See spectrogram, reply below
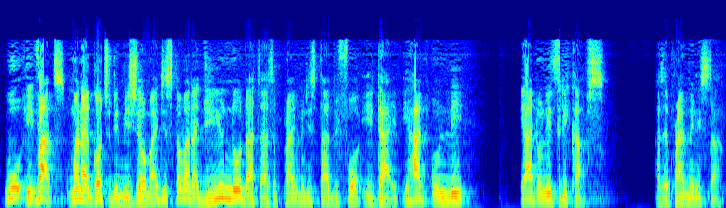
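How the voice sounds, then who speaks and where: A man's voice: medium pitch, a little fast, warm tone, breathy edge. A man with a Nigerian accent giving spontaneous interview answers, emphatic and repeating key phrases for stress. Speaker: interview guest, playwright.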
